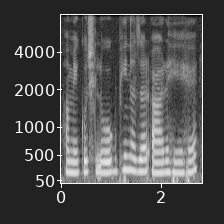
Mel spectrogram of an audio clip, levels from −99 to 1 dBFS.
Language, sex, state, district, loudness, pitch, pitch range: Hindi, female, Assam, Kamrup Metropolitan, -15 LUFS, 200 Hz, 190-210 Hz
